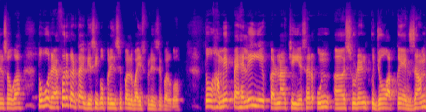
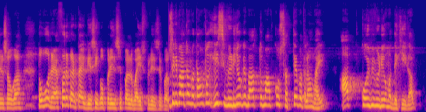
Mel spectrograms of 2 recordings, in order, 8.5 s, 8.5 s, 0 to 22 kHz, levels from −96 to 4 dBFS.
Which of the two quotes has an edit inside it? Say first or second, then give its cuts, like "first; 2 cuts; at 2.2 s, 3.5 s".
second; 1 cut; at 3.4 s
